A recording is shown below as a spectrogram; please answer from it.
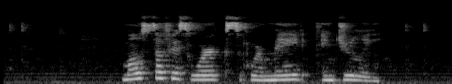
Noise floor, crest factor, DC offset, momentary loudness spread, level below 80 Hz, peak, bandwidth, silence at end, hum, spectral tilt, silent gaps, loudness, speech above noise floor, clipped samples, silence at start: -54 dBFS; 20 dB; under 0.1%; 8 LU; -56 dBFS; -6 dBFS; 10.5 kHz; 0.75 s; 60 Hz at -50 dBFS; -3.5 dB/octave; none; -22 LUFS; 31 dB; under 0.1%; 1.2 s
